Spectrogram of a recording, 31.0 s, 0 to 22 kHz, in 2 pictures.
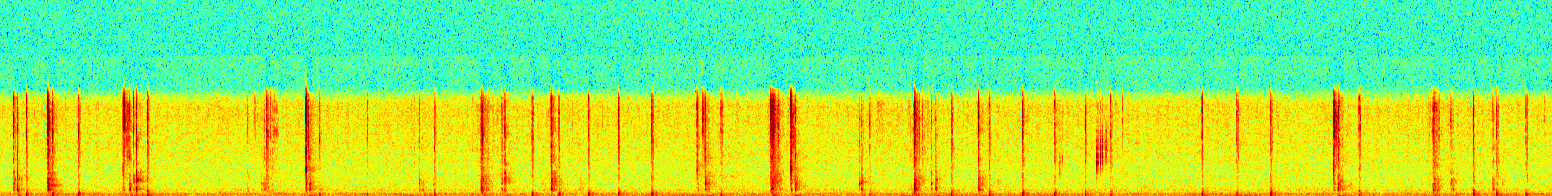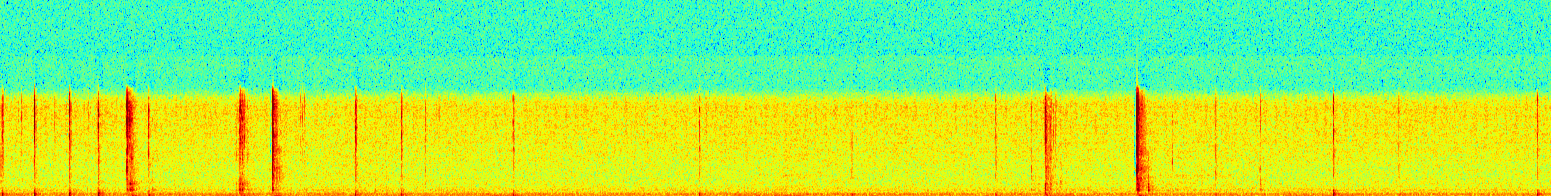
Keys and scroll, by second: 1.3 alt+space, 13.4 alt+space, 16.7 alt+space.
